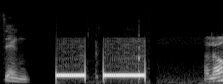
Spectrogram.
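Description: Telephone ringback tone heard down the phone line: one double ring, two short bursts of a steady low tone with a brief gap, as the called phone rings before it is answered.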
